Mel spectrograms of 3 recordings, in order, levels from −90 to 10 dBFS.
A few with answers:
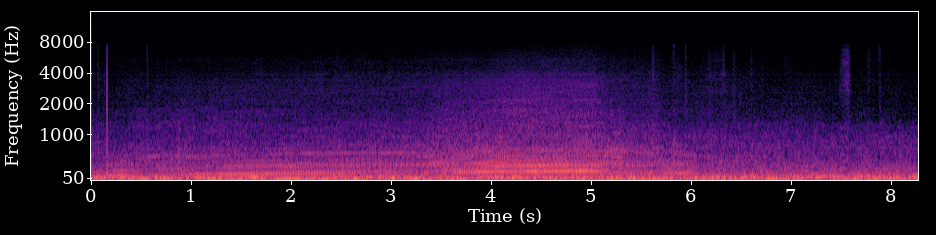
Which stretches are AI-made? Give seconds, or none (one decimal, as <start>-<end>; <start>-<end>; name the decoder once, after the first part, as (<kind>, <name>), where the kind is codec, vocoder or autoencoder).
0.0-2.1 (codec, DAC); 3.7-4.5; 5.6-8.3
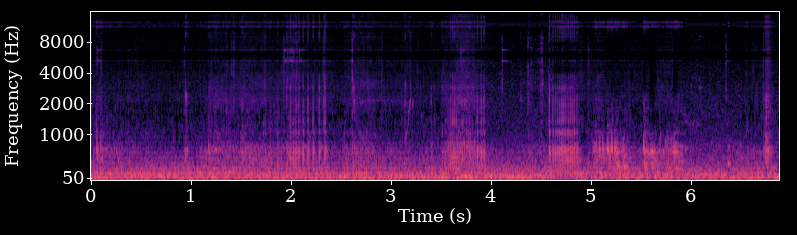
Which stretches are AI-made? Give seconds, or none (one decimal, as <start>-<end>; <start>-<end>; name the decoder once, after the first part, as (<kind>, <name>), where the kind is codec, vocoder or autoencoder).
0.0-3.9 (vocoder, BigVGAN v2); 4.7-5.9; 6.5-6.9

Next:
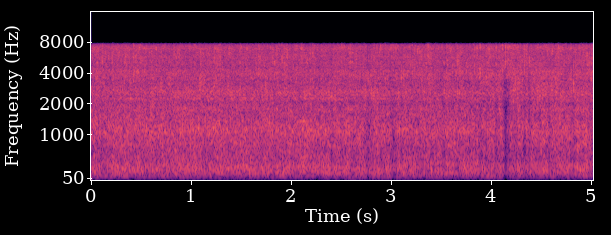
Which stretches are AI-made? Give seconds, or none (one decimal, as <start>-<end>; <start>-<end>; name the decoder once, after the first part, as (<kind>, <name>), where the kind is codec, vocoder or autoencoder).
0.0-2.6 (vocoder, Vocos); 3.3-5.0

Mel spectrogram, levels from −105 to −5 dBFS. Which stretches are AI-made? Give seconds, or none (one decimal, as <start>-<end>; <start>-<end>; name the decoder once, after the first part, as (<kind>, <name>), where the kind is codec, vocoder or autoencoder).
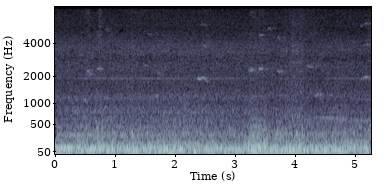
none

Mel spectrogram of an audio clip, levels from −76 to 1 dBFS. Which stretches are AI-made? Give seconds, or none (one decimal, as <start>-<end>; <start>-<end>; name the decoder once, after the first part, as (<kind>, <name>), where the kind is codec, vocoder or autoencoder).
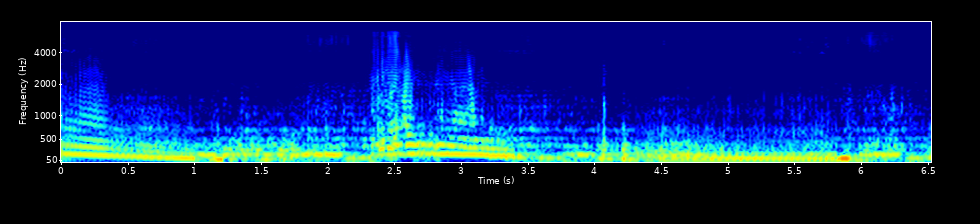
1.0-4.3 (vocoder, BigVGAN v2); 5.8-6.5

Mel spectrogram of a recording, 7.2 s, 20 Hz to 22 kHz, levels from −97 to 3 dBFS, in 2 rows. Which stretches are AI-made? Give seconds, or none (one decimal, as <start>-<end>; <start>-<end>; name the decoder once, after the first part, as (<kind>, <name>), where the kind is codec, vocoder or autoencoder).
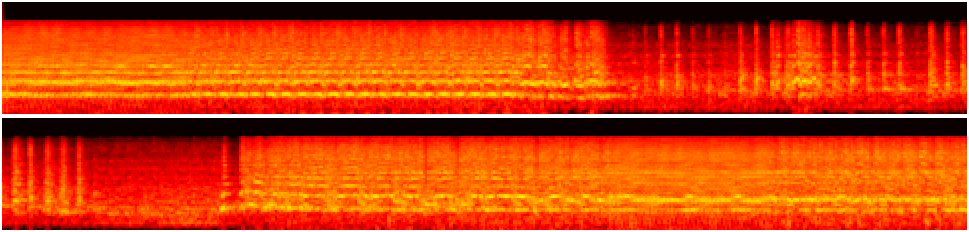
0.0-0.7 (vocoder, Vocos); 5.9-6.5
